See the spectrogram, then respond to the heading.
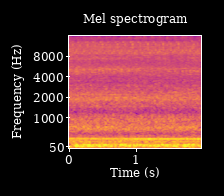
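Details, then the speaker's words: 2012 Toyota Corolla after new coil on cylinder 3 and spark plugs torqued to 15 ft-lb: smooth, even idle with steady low hum, no stumbles; misfire fixed. "now we're gonna go ahead and start it up okay as smooth as can be"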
